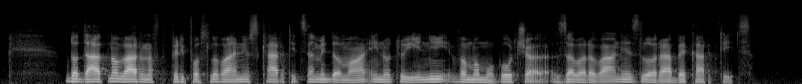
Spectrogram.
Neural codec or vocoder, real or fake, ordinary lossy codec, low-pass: codec, 16 kHz in and 24 kHz out, 0.6 kbps, FocalCodec, streaming, 2048 codes; fake; none; 10.8 kHz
